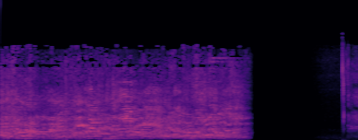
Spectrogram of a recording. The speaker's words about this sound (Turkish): Sosyal mesafe zaten imkansızdı. Bir de maskesizdi çoğu kişi. Gürültünün içinde herkes birbirine bağırarak seslendi.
